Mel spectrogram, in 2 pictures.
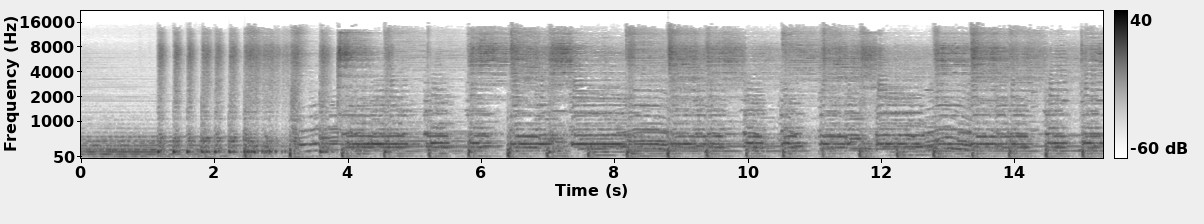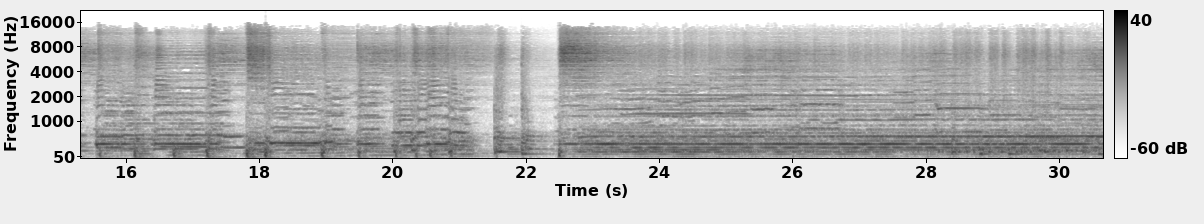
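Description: Concert band with brass, French horns and drum kit playing a rhythmic, jazz-flavoured passage punctuated by frequent drum hits. After a brief break about three-quarters of the way through, the band holds one long sustained chord.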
